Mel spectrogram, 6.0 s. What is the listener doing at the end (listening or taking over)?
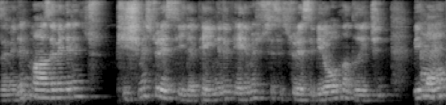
listening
